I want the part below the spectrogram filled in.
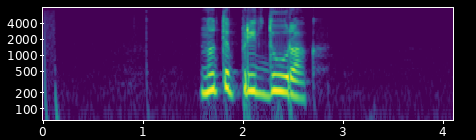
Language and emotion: Russian, angry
